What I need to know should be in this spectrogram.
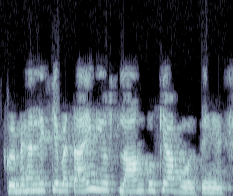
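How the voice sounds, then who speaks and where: A woman's voice: on the high side, lo-fi sound. Patient woman teaching an echoey online class. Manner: patient, asks questions and reads out students' answers. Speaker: Quran recitation teacher. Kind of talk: online class reviewing the last lesson.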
